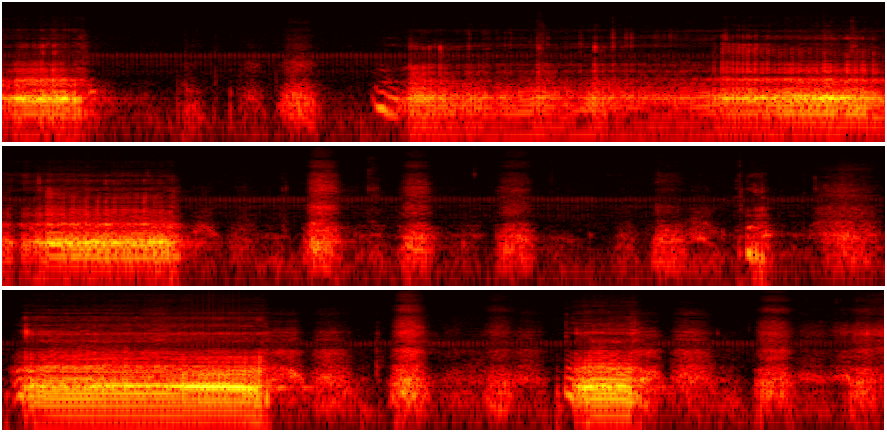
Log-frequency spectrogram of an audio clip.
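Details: Black rhinoceros (Diceros bicornis) in an aggressive mood: repeated long, rough, low roaring growls lasting several seconds each, separated by quiet gaps and sharp snorting bursts.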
